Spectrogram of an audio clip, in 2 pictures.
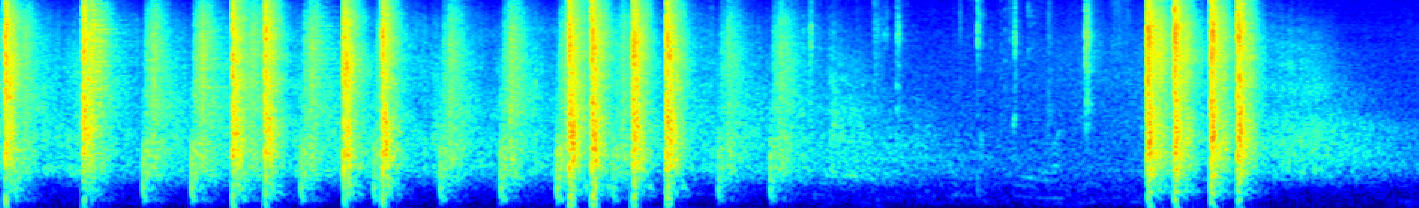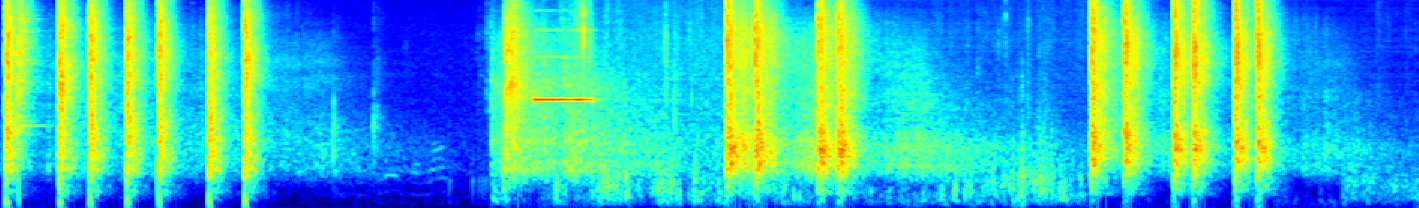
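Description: Pistol shots ring out in rapid bursts outdoors, with a short echo after each.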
